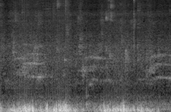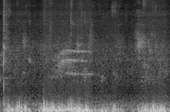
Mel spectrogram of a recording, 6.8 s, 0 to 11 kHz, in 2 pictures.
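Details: A male Bengal stud cat at a Malaysian cattery, 2019/2020, gives a few short, rising meows over heavy low rumbling background noise.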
